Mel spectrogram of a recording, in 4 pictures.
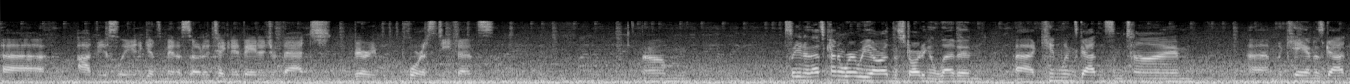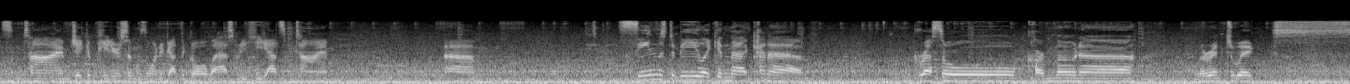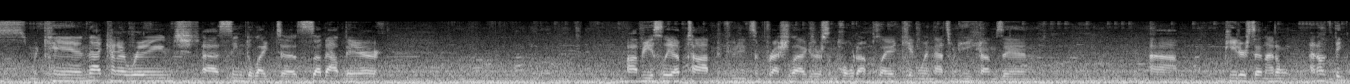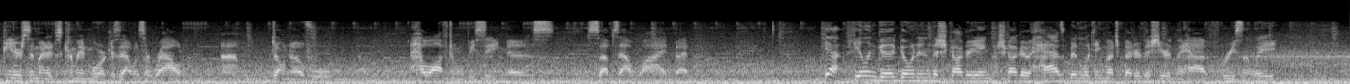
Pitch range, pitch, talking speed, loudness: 105-140 Hz, 125 Hz, 165 wpm, -14 LUFS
